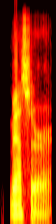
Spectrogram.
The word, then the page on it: masseur: American English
